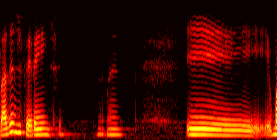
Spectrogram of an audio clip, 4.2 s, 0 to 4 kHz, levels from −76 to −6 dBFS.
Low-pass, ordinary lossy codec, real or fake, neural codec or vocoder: 3.6 kHz; none; real; none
